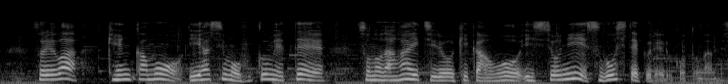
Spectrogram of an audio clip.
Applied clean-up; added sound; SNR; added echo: none; none; none; none.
